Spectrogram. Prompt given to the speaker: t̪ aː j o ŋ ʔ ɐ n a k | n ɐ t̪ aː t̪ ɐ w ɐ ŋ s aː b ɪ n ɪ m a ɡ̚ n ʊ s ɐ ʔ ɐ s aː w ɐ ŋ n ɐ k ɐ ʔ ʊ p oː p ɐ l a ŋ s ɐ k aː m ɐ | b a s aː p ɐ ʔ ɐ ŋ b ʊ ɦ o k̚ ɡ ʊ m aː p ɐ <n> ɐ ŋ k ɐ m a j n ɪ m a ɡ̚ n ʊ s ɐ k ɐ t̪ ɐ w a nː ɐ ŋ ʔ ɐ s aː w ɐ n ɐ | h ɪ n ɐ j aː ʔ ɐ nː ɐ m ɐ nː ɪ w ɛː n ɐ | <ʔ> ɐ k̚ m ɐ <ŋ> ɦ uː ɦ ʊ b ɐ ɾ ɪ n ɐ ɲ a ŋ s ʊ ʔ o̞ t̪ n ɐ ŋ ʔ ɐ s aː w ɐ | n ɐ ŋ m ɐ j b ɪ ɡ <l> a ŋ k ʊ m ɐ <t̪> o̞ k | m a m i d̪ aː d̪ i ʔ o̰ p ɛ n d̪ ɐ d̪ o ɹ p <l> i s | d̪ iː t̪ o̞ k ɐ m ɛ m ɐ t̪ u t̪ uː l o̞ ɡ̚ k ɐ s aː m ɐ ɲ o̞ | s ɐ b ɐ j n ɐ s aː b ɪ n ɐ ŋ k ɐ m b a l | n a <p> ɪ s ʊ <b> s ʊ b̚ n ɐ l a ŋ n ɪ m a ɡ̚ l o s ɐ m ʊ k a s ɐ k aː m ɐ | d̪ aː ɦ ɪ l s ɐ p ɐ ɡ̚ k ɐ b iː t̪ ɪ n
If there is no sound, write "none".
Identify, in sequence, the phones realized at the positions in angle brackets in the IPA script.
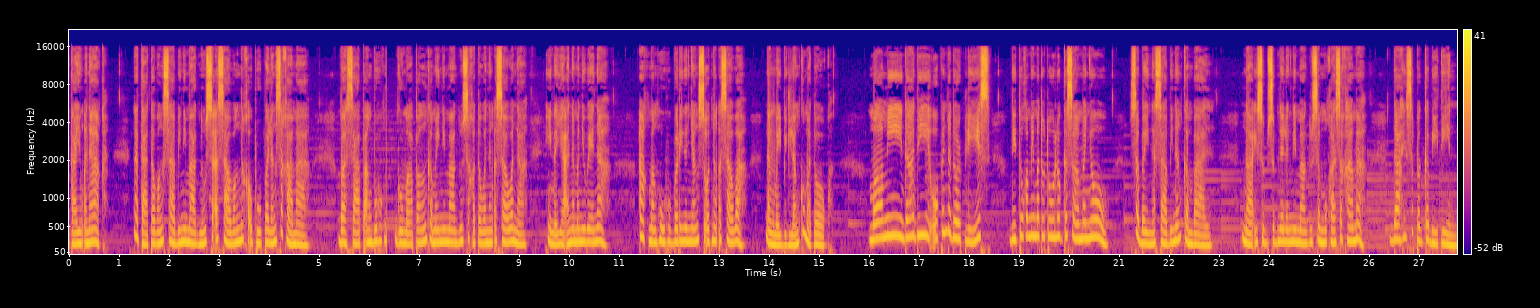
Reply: ŋ, ʔ, ŋ, l, t̪, l, ʔ, b

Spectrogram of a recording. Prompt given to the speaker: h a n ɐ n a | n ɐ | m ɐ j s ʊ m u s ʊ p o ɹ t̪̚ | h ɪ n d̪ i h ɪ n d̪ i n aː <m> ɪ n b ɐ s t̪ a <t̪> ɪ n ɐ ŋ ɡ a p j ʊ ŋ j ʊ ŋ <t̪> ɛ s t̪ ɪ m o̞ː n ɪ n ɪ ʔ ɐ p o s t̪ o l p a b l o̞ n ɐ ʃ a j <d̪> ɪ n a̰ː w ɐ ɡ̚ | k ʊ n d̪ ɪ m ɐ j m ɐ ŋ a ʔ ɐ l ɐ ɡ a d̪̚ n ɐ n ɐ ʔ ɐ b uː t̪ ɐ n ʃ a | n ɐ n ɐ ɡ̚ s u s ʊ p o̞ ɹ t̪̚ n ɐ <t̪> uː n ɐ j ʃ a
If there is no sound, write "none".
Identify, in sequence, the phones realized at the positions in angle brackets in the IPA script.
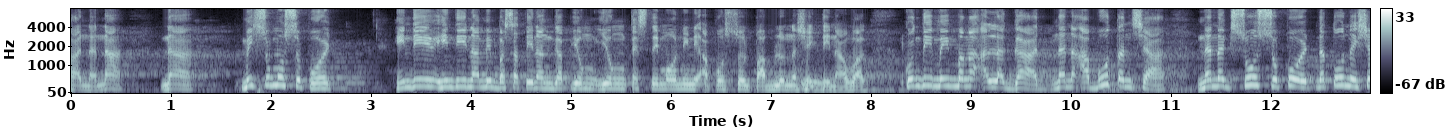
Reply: m, t̪, t̪, t̪, t̪

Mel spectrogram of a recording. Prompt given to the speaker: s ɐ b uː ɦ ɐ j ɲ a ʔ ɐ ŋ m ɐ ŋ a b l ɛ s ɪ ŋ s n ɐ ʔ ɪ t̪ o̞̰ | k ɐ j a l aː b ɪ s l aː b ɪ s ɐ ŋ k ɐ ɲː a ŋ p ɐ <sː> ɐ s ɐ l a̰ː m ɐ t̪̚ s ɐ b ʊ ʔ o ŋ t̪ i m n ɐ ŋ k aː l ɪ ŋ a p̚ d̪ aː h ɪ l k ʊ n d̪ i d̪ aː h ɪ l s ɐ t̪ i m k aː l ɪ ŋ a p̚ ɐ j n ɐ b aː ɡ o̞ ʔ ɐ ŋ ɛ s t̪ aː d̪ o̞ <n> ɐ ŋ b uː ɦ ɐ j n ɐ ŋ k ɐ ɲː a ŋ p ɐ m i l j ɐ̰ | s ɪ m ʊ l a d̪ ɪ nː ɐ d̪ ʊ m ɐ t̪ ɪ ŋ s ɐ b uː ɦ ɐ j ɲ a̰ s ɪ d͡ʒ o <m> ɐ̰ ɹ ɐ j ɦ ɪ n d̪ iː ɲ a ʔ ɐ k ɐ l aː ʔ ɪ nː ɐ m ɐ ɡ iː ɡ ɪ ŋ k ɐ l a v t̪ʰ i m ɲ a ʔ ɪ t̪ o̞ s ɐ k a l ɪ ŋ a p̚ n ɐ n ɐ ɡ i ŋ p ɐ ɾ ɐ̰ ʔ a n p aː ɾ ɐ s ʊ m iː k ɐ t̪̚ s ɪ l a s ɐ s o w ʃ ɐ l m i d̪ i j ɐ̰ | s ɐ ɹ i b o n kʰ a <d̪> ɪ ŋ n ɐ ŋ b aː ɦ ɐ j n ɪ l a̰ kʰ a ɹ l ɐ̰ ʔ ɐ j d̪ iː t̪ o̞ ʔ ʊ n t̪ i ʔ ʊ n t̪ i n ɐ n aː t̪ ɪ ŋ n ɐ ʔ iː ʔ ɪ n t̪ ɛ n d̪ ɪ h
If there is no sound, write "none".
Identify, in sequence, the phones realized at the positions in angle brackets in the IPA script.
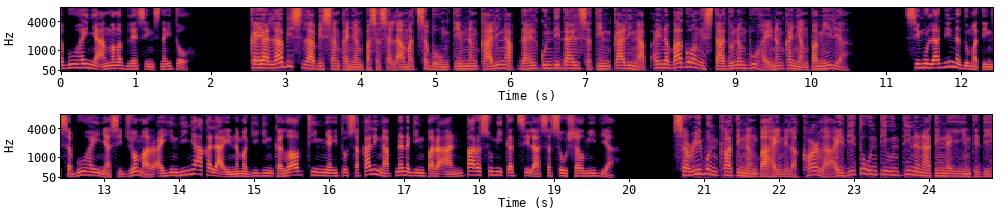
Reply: s, n, m, t̪

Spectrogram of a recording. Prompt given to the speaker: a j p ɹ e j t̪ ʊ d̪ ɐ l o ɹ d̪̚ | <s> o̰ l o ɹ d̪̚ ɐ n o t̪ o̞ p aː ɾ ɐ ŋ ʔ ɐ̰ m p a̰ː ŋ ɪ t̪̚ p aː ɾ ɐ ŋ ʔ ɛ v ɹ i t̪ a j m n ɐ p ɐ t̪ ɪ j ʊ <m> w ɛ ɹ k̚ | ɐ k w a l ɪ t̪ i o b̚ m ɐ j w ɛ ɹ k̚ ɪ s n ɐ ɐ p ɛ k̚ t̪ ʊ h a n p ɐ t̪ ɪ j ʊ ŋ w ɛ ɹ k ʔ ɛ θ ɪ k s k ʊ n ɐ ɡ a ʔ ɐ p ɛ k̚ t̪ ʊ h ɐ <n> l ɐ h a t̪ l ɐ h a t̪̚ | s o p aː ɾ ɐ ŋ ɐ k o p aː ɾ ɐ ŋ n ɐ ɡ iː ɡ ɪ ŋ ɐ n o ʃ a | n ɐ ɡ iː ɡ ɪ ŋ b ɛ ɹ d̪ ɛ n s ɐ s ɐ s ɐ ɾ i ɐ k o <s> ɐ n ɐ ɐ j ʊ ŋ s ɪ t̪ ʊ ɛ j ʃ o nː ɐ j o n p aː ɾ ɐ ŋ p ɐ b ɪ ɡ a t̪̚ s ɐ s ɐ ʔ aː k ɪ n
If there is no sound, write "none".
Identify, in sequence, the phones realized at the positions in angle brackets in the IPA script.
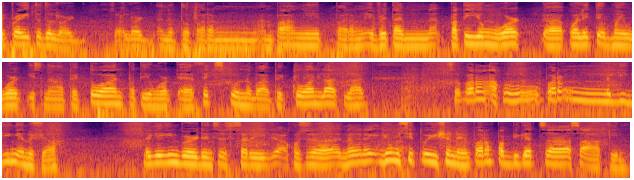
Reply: s, ŋ, n, s

